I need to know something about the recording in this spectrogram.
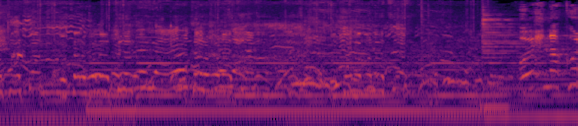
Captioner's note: speaking foreign language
